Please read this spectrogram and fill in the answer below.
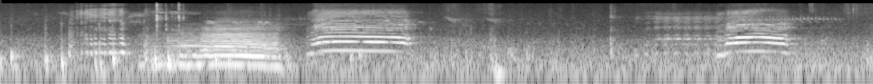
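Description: Zwartbles sheep bleating three times: a deeper, wavering bleat about a second in, then two higher-pitched bleats, one around two and a half seconds and one near the end.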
